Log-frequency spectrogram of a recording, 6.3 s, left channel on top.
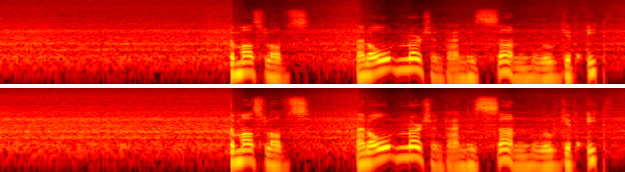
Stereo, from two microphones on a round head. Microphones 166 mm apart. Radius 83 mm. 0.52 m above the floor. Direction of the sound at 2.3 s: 40° right (ahead or behind).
